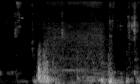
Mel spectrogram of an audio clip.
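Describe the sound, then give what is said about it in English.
A car's power window motor whirs steadily for about a second as the glass rises, ending with a soft thump as it seals shut, heard inside the vehicle. “So let me make sure my windows are closed before I officially end this episode.”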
